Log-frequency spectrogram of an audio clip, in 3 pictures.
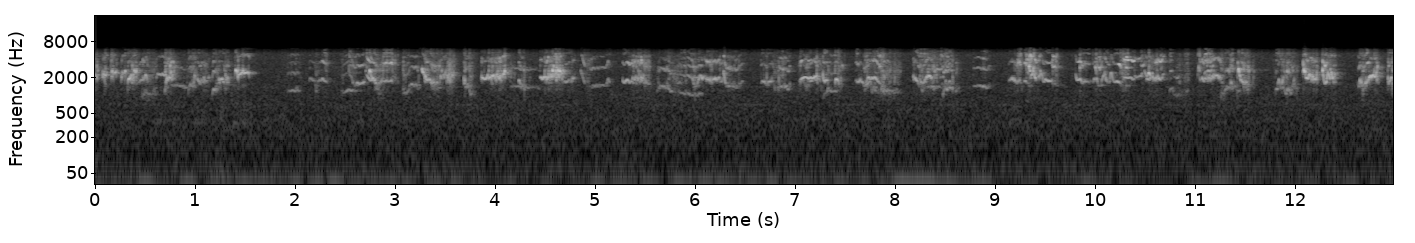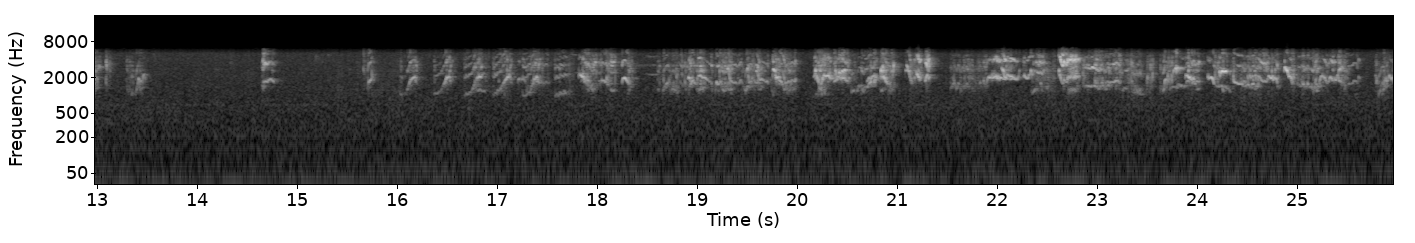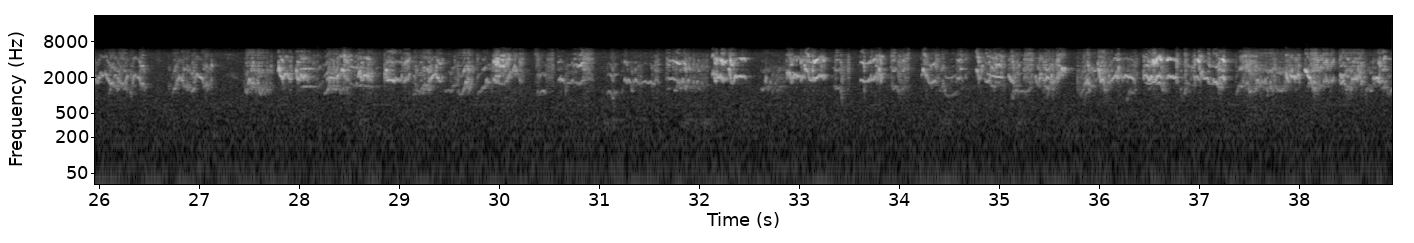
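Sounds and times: songbirds twittering: 0.0 - 13.7, 14.6 - 38.9.

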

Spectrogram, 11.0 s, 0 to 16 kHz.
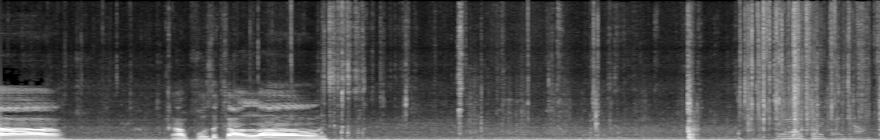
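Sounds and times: low hum inside car: 0.0 - 11.0
plastic snack bag crinkling: 9.2 - 11.0.

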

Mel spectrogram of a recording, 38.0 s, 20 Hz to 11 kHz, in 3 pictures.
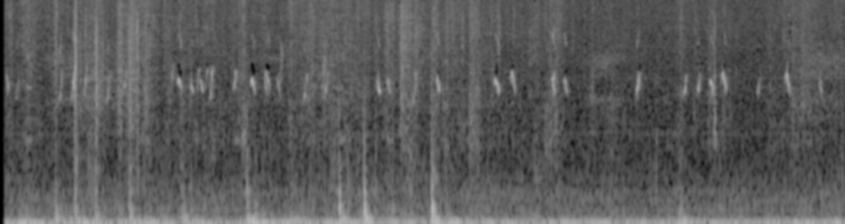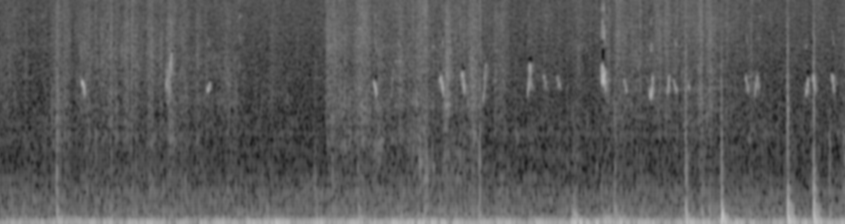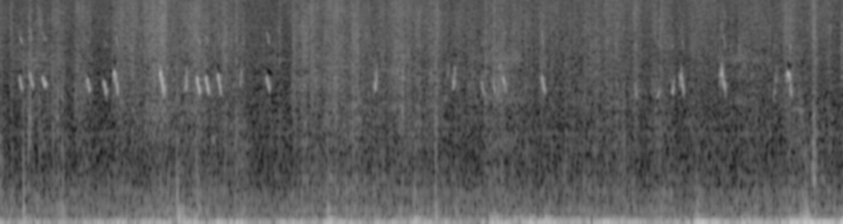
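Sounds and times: baby chicks peeping: 0.0 - 38.0
chicks rustling: 0.0 - 38.0
sharp knocks: 24.4 - 25.2.

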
